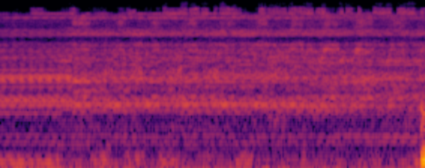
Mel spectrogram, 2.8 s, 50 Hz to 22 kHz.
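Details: Dr. Pen electric microneedling pen at slowest speed and 0.25 mm needle depth (lowest setting) run across facial skin in crosshatch, home use; steady high electric buzz with a brief knock at the end.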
